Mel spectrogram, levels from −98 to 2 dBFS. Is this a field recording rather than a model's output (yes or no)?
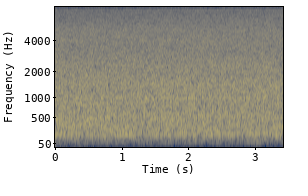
yes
